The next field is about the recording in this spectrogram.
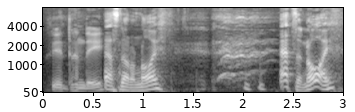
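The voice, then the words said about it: Put-on Australian accent. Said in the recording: “my Australian accent”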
